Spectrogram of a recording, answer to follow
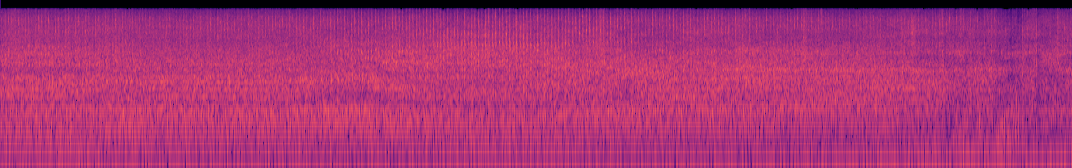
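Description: Tractor-driven Jai Gurudev paddy thresher running steadily: the tractor's diesel engine turns over at an even, pulsing rate while the thresher drum spins.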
